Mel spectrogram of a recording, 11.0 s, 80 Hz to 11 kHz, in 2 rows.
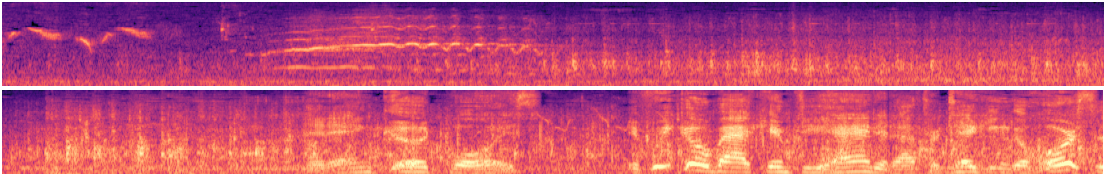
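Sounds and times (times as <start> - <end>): horse whinnying: 1.2 - 3.0
hooves clip-clopping: 1.8 - 11.0.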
